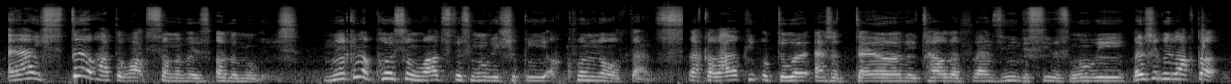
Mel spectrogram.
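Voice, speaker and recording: A woman's voice: fairly low pitch, low-quality recording. Female reviewer for an improvised film rant: fed up, blunt and swearing freely, with emphatic delivery and some background noise. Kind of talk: unscripted ranting movie review.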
